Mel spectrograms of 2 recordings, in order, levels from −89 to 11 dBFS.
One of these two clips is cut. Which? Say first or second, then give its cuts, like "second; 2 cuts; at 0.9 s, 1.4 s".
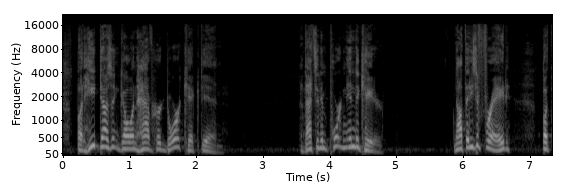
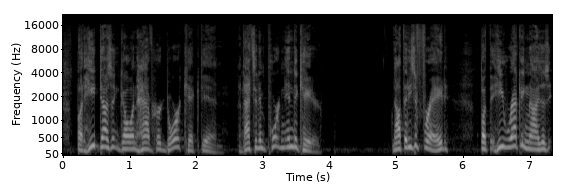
second; 1 cut; at 2.5 s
